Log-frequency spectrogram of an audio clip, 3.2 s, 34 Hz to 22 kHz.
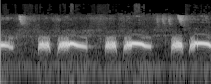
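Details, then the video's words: Angry wild spotted dove (Spilopelia chinensis) caught in a small rope trap, recorded 04/07/2017: loud, hoarse, low coos alternating short and drawn-out slurred notes, about six in three seconds, with faint high chirps from other birds. "Sound Of Angry, Wild Bird Trap With Small Rope: Birds Spotted dove(Spilopelia chinensis)"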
